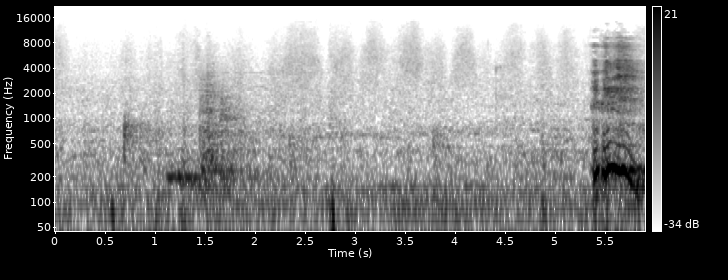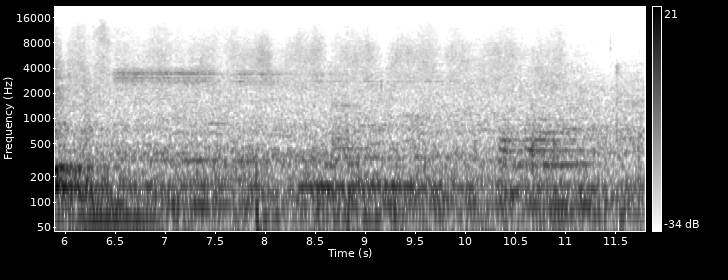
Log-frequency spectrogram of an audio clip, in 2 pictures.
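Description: A duster rubs across a board.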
